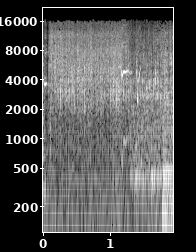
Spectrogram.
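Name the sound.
water dripping or pouring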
